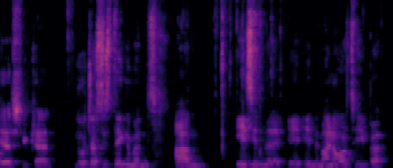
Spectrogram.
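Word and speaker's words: Dingemans: Of course, it's correct to say my learning fan is going to tell you Lord Justice Dingerman's am I pronouncing that correctly?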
